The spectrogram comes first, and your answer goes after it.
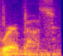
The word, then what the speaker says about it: whereabouts: whereabouts we need his whereabouts I'm the pronunciation it's pretty straightforward there are three syllables the stress is on that first syllable whereabouts let's try and do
